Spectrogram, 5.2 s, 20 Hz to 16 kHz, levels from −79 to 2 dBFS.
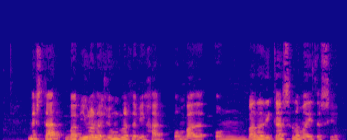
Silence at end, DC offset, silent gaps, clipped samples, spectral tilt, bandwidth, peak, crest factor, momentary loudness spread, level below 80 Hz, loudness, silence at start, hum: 0.15 s; under 0.1%; none; under 0.1%; -5 dB/octave; 11.5 kHz; -8 dBFS; 18 dB; 11 LU; -62 dBFS; -25 LUFS; 0.4 s; none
